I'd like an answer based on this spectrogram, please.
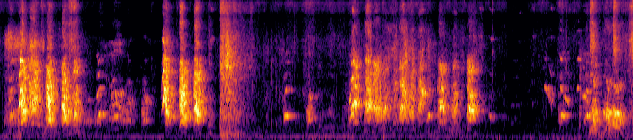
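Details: Young male Rottweiler stud Nano, kennel-bred in Vietnam, barks repeatedly in quick clusters of three to five sharp, harmonic barks separated by short pauses, while people talk nearby and a low hum runs underneath.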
